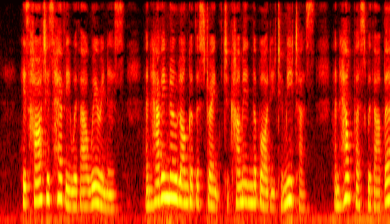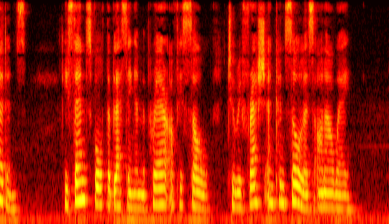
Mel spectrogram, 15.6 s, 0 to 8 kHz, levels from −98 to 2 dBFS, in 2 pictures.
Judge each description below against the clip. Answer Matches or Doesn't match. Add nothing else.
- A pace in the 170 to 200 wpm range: Matches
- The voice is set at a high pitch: Doesn't match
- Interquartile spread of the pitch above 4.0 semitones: Matches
